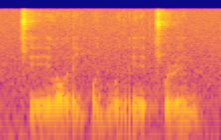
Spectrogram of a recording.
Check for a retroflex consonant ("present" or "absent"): present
